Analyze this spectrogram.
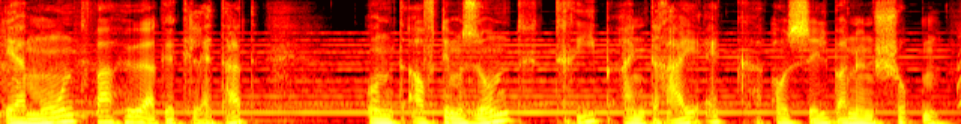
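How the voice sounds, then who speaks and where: An actor playing a polite young man who recounts his memories in a German radio drama, measured and reflective. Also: on the low side, lively intonation. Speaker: narrator and character. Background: music.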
